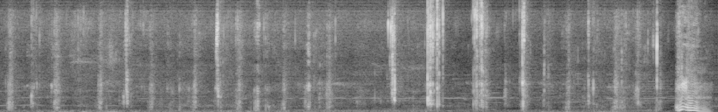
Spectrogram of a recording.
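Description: Crisp crunching and snapping of a raw young papaya stem being bitten, chewed and broken apart close to a clip-on microphone, heard as many short irregular cracks. Near the end, a brief loud vocal sound that drops in pitch.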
